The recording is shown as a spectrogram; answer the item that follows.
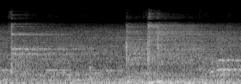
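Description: A metallic ping from gym equipment being struck, ringing briefly as it fades, followed by two more knocks about a second and a half in.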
